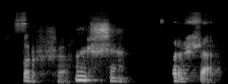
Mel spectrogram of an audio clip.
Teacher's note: It's a palatal sibilant, shra, and all the vowels are short.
